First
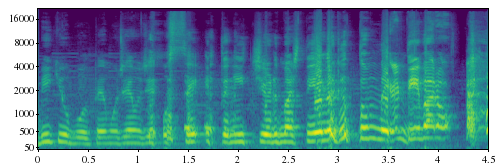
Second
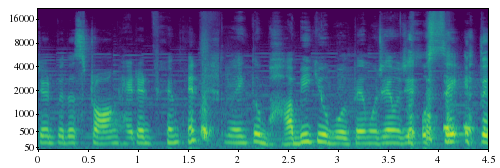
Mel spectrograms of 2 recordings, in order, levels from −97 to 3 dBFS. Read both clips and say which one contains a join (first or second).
second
